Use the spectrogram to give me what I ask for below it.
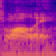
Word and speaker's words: WALL-E: wall-e by the way so it's spelled wal L - E it's a Pixar movie from several years ago about a little robot whose name is Wally you need to watch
